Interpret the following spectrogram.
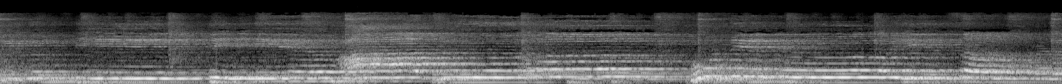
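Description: A woman singing a slow song into a handheld microphone over instrumental accompaniment, holding long notes in three phrases.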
